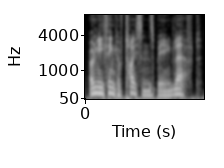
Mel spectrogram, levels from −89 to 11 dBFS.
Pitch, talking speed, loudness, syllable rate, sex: 130 Hz, 200 wpm, -18 LUFS, 4.9 syllables/s, male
